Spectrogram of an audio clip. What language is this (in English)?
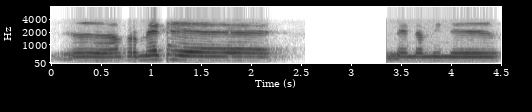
Tamil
